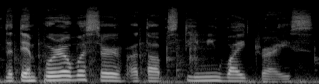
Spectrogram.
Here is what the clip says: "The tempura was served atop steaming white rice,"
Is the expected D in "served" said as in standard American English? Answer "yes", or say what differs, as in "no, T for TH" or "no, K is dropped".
no, D is dropped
